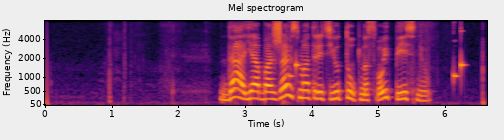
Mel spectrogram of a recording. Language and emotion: Russian, positive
